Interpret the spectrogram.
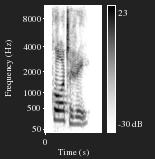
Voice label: "cautery", Indian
